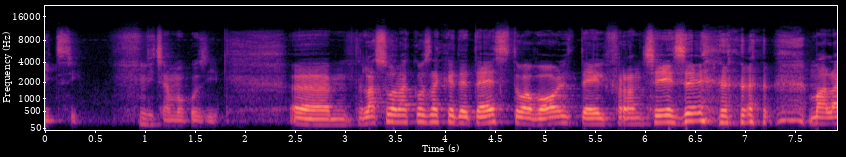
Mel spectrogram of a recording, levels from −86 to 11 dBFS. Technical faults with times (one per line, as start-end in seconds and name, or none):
none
